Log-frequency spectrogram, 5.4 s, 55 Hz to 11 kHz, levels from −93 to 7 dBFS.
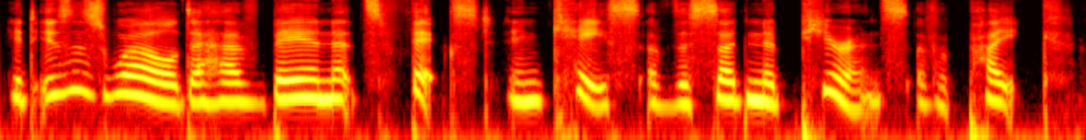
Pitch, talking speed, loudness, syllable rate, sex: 255 Hz, 190 wpm, -17 LUFS, 4.7 syllables/s, female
